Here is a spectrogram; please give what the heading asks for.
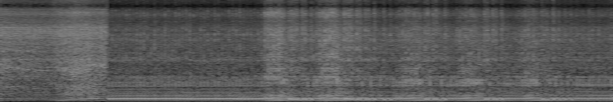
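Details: Suzuki Access scooter after repairing a rusted, holed silencer and applying high-heat coating: steady, smooth low putter at idle with an even beat and no rasp or hiss; exhaust sounds sealed and healthy.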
